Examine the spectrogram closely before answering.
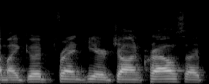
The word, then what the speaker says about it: Krause: joined with by my good friend here John Krause I pronounce the last name correct you got it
